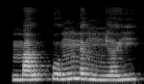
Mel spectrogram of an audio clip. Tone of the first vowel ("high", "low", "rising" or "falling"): rising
